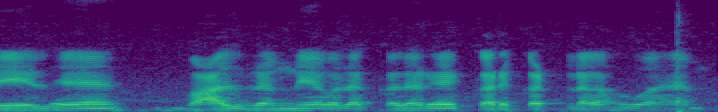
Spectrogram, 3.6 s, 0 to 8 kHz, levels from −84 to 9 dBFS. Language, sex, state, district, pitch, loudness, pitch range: Hindi, male, Bihar, East Champaran, 130 Hz, -20 LUFS, 125-135 Hz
